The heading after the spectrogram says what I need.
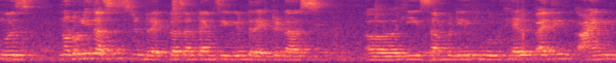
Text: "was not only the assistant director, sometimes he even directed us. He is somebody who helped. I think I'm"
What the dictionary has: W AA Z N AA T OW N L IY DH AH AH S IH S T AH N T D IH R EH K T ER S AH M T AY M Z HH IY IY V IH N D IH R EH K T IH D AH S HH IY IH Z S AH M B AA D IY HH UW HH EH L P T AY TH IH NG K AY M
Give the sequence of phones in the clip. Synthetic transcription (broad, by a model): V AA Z N AA T OW N L IY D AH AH S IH S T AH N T D IH R EH K T ER S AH M T AY M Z HH IY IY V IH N D IH R EH K T IH D AH S HH IY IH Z S AH M B AA D IY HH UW HH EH L P AY T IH NG K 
